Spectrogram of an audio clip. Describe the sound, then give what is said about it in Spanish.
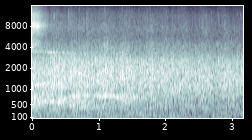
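A church audience applauds the Lord, the King of Kings, steadily, a dense, sustained wash of clapping that stays loud and even throughout, with no voices rising above it. “Fuerte ese aplauso al que vive por los siglos.”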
